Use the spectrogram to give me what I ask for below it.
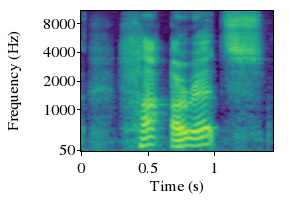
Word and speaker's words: Haaretz: I was told this is Haaretz. We'll try to say it like that.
